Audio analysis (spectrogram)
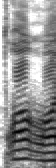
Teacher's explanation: غین کو موٹا ادا کریں گے، طا کو موٹا ادا کریں گے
